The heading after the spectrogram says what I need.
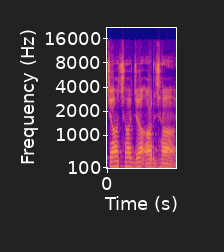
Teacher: जो कि च, छ, ज और झ ये आपके होते हैं क्या, स्पर्श संघर्षी होते हैं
